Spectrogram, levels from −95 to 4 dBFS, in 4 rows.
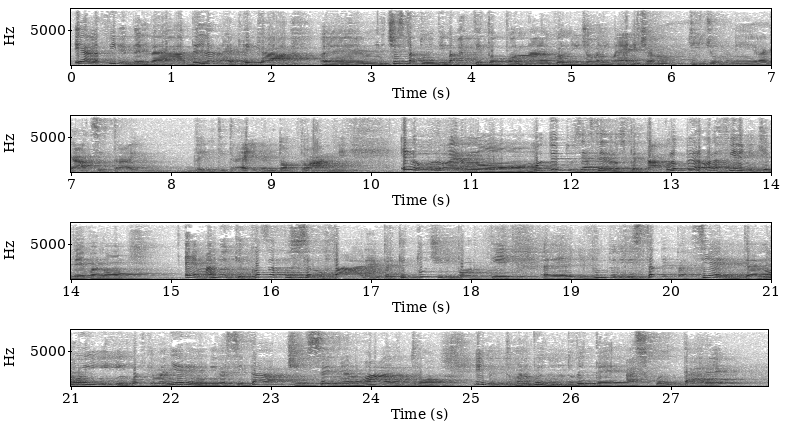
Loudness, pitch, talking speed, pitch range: -22 LUFS, 195 Hz, 165 wpm, 170-225 Hz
